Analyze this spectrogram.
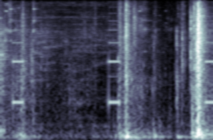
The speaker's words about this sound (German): So, noch die Tür zu machen.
